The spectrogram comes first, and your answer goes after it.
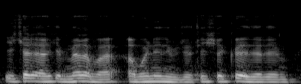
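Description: On a casual live stream, a man reads viewer comments aloud one by one, answering each person by name in a friendly, chatty way. His voice is at an ordinary middle pitch, a little mellow, with fairly even intonation and a quick pace.

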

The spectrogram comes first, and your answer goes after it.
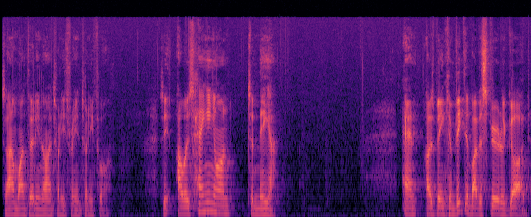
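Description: An older man preaching from a seated position on a dim church stage, speaking through a headset mic. His voice sits fairly low and turns conversational and personal, with animated gestures and a habit of dropping quiet and low to stress a point. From Australia. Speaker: pastor. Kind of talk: seated sermon with personal story.

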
